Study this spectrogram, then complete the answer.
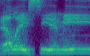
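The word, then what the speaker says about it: LACMA: the uh i can't is it lack me they pronounce it lacme the space i took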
